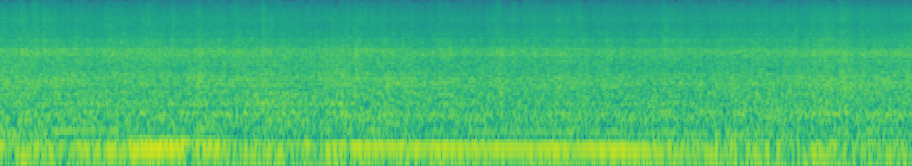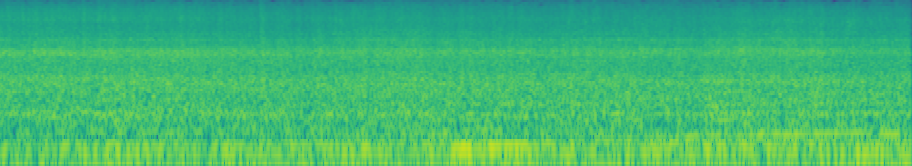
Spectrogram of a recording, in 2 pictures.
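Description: Fairly heavy rain falling steadily, a dense even hiss, with a low rumble underneath that is strongest for the first several seconds.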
